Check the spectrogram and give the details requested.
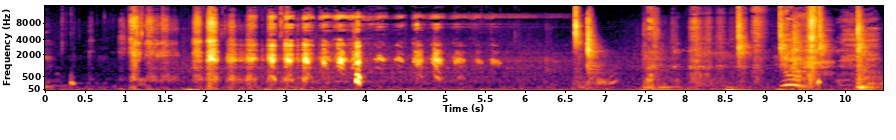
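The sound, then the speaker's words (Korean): A man sobs and wails outdoors in broken, gasping bursts, his breath catching between cries, loud, with no words spoken. “남사스럽게 밖에서 왜 그래요 들어와서 울어요”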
